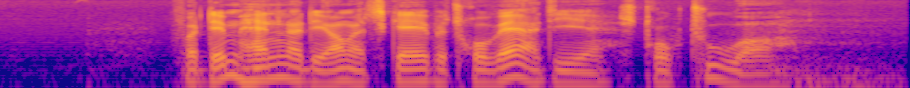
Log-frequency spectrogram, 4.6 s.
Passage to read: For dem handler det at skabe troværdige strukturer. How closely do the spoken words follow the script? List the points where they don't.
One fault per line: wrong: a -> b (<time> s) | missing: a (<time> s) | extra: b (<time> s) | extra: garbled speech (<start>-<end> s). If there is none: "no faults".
extra: om (1.7 s)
